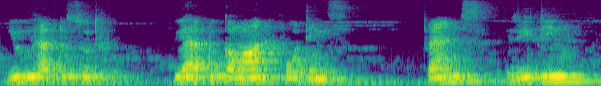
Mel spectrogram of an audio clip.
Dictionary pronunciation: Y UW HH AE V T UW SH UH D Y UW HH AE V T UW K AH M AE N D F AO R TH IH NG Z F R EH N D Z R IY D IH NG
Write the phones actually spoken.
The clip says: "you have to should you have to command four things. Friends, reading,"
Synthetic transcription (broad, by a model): Y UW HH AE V T UW S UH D Y UW HH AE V T UW K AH M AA N D F AO R T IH NG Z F R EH N D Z R IY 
